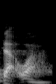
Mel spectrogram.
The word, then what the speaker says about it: dakwah: Di saat orang, walaupun ada H-nya ya. Tapi bacanya dakwah.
